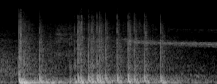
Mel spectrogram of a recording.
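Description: Fireworks from a box going off: a sharp opening blast followed by many quick crackling pops and bursts, loud and busy, with a thin whistling tone lingering faintly toward the end.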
